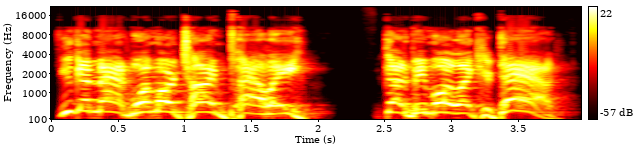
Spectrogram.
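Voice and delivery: yelling at the son for getting mad again; mock angry parent. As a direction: bark it like a fed-up parent. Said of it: "Instead of just".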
